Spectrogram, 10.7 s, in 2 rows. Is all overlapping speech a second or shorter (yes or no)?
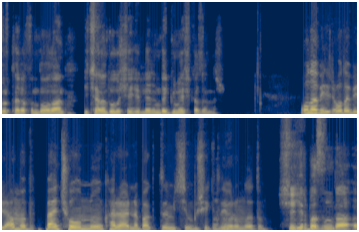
yes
